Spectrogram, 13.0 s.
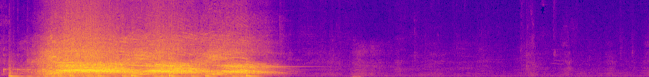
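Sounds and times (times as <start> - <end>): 
crowd cheering and shouting to welcome guests at a gathering: 0.0 - 6.0.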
